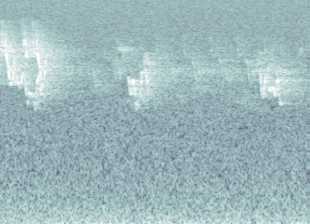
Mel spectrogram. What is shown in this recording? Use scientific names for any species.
Seiurus aurocapilla, Vireo olivaceus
